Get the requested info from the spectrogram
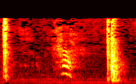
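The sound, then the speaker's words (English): A door is opened to let people in: a sharp latch click, a brief rising creak of the hinge, then a solid wooden thump as it swings against its stop. “Open the door, and I'll escort them in.”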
